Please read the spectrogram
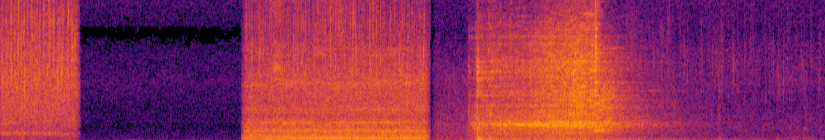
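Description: Movie soundtrack: rain cuts off abruptly under a second in, then after a short pause a heavy motorized door runs loudly in two stretches, the second with a higher whine, fading away near the end: the colony's door opening once its lock is bypassed.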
